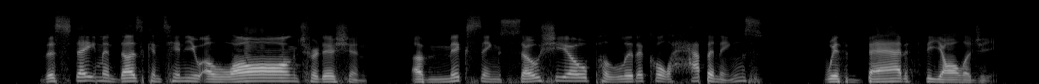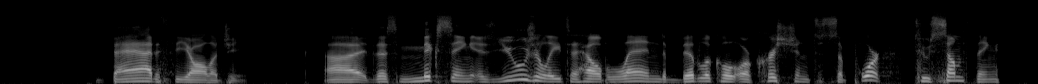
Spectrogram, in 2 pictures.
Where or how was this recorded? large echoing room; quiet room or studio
large echoing room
